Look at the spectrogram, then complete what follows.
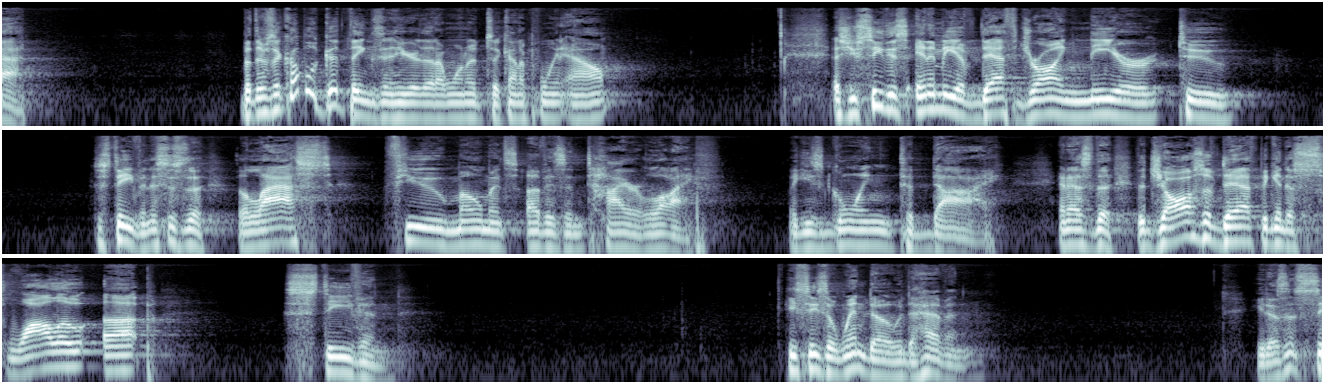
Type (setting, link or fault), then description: setting, large echoing room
